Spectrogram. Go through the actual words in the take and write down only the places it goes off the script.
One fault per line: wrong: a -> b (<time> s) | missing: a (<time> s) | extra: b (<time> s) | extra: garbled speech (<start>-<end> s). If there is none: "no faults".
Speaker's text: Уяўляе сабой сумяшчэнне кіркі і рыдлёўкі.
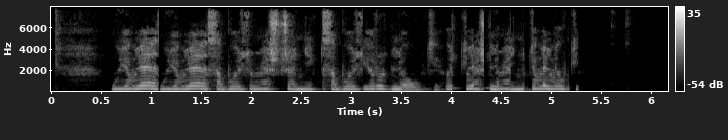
extra: уяўляе (1.2 s)
wrong: кіркі -> сабой (2.8 s)
extra: garbled speech (3.9-5.3 s)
